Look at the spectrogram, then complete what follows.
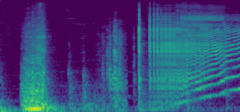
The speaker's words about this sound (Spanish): Una puerta se abrió a un costado de esa colina, que conducía a una habitación muy iluminada.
